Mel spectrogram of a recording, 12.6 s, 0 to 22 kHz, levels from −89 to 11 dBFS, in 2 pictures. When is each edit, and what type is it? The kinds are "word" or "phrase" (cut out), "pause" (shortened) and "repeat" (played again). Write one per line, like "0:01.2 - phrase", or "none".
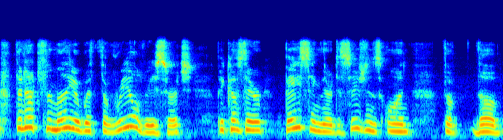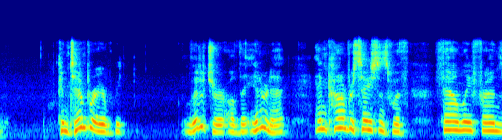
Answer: none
